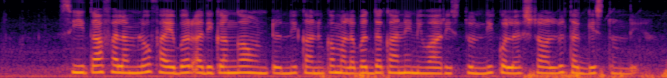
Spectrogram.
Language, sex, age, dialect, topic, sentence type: Telugu, female, 18-24, Southern, agriculture, statement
